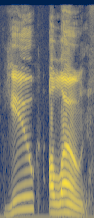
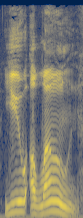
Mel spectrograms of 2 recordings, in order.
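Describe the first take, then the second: First: "you alone" slowed right down, "alone" leaned on and falling; emphatic stress. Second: "You alone" drawn out slowly, punch on "You" then falling; emphatic stress. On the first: Pastor stressing the Greek emphasis to his congregation, slow and emphatic. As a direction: stretch out "you alone", weight landing on "alone". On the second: Pastor repeating the point to his congregation, slow stress on "You". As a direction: hit "You" hard and slow, as if pointing at each listener. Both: Shown as a demonstration. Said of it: "it's emphatic".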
